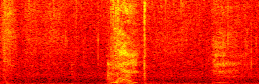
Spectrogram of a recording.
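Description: A young woman cries out sharply.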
